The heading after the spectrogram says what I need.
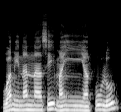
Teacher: ada hukum idgham bi gunnah, yaitu nun mati bertemu dengan huruf ya. Jadi dibaca mendengung.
